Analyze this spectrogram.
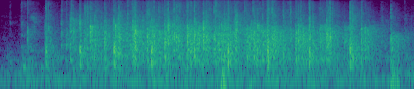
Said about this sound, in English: Let me share. Round of applause.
